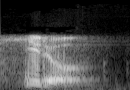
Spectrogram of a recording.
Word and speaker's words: Hiro: It's pronounced Hiro. – Hiro, that's right. I had to do it correctly. Hiro. – As opposed to Heroes.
